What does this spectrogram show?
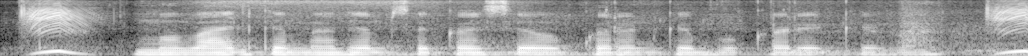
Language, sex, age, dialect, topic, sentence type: Bhojpuri, male, 18-24, Northern, agriculture, question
